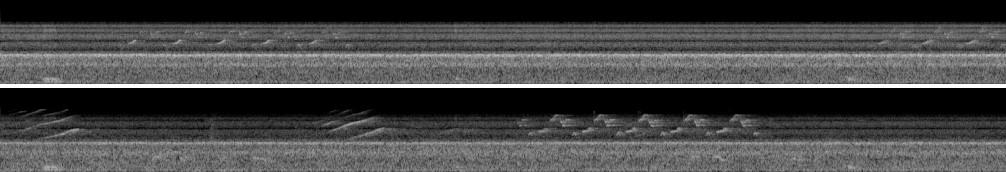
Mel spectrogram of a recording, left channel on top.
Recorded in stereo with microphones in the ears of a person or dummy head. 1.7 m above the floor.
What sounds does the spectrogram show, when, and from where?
0.0 s a machine running: 70° left (ahead or behind)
